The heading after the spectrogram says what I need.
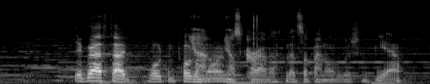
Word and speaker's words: Meowscarada: Yeah, Meowscarada.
